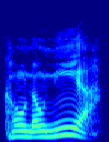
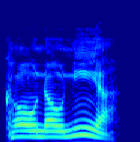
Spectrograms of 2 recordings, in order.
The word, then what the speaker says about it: koinonia: That word fellowship in Greek is pronounced koinonia. Can you guys say that with me? Koinonia.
